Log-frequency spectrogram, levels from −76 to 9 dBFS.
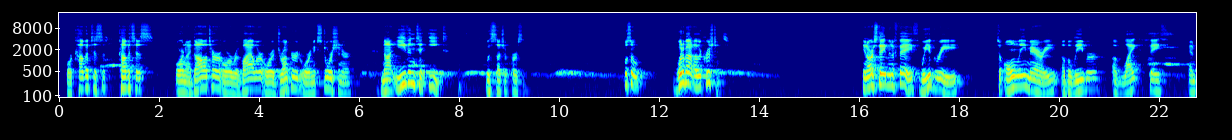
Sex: male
